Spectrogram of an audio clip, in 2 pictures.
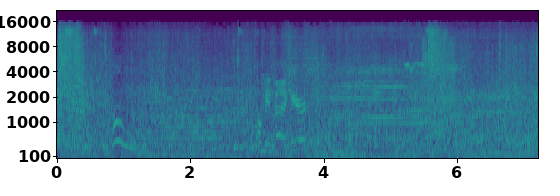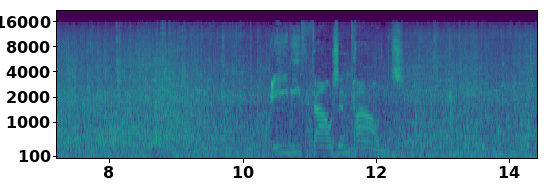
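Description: A heavy truck engine roars and revs.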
